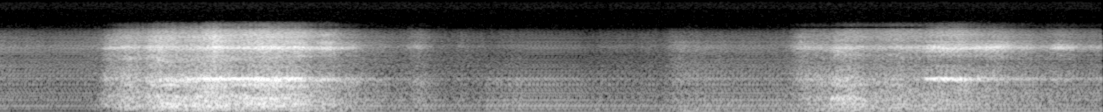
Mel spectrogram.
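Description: Two loud, rough, rattling snores on inhalation separated by a quiet pause; a sound-effect recording of heavy snoring.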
